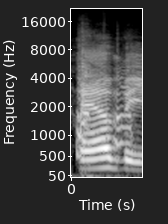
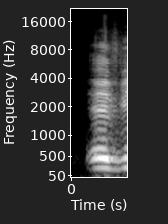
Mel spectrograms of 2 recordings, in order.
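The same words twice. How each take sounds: First: It is said with rolled, English-like sounds. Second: It is said flatly with plain Korean sounds. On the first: The speaker calls it right. "조금 굴려서 발음해 주시면" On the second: The speaker calls it wrong. "너무 정직하셔서 에비 이렇게 하지 마시고"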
